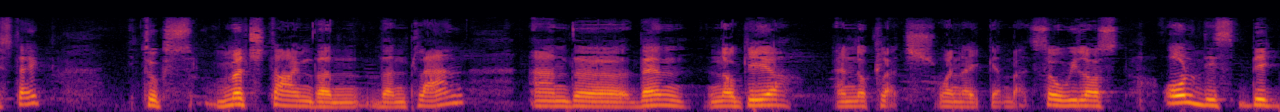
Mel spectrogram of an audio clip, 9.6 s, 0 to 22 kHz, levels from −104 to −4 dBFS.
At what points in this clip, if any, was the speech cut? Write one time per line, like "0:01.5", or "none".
none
